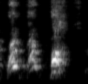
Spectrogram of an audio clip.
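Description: Dogs barking indoors near the door, three sharp loud barks in quick succession followed by a faint trailing yip.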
